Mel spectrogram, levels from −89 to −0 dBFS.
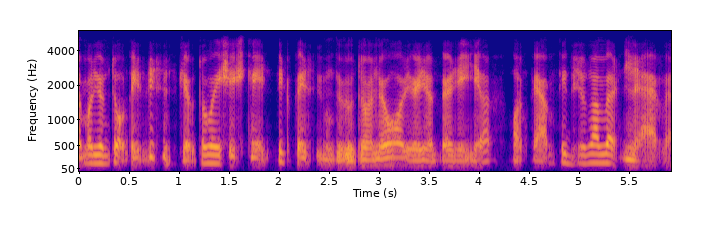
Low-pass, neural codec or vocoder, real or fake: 5.4 kHz; autoencoder, 44.1 kHz, a latent of 192 numbers a frame, MeloTTS; fake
